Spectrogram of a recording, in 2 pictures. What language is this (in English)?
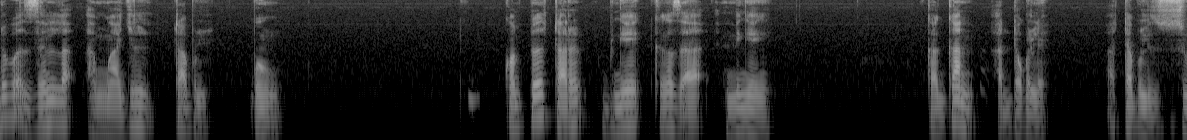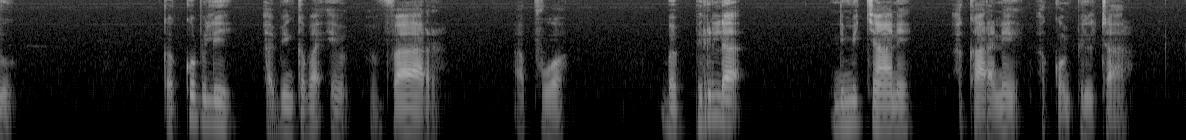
Southern Dagaare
